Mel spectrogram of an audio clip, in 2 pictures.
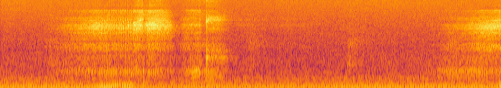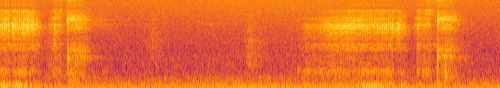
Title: light Snoring Sounds while other Sounds in da back ground #asmr #asmrsounds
